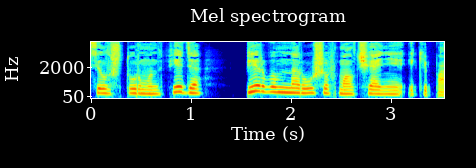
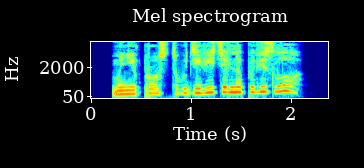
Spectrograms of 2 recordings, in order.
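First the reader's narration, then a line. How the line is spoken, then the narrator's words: Fearful whisper. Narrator (Russian): прошептал я, боясь, что услышат остальные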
